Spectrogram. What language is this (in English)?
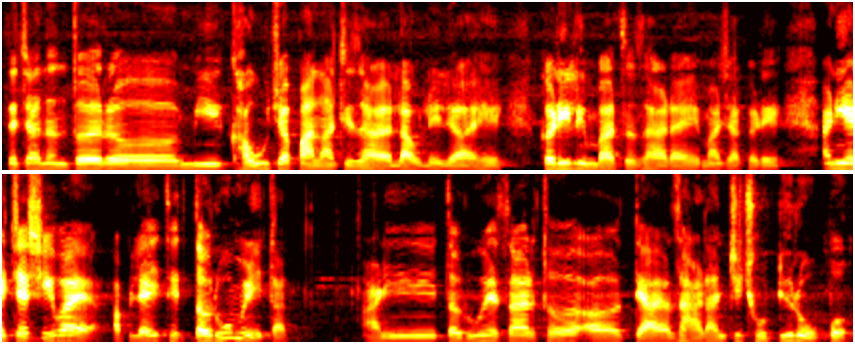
Marathi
